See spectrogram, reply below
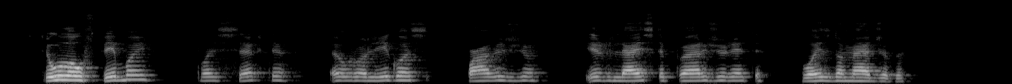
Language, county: Lithuanian, Vilnius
